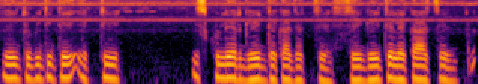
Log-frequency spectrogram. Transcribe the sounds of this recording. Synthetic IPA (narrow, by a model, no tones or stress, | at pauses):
ejt͡ʃobiʈit̪eek̚ʈi | iskuleɾɡeʈd̪ɛkʰad͡ʒat̪ːt͡ʃʰeseɡejʈelɛkat͡ʃʰe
